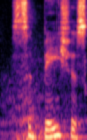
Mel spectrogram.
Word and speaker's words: sebaceous: Sebaceous glands, pronounced sebaceous.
